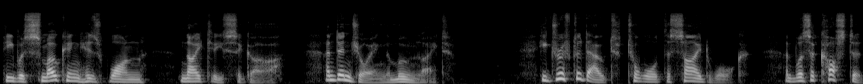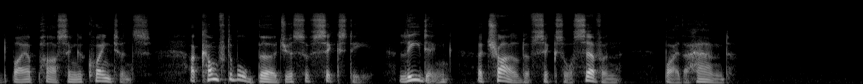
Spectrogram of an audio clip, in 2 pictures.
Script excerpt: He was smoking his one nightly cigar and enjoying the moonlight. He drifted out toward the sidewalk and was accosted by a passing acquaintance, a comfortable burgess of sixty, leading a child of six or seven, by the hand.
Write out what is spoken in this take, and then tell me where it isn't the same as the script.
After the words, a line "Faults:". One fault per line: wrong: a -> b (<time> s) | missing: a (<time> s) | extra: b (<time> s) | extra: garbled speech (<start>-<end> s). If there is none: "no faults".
He was smoking his one nightly cigar and enjoying the moonlight. He drifted out toward the sidewalk and was accosted by a passing acquaintance, a comfortable burgess of sixty, leading a child of six or seven, by the hand.
Faults:
no faults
